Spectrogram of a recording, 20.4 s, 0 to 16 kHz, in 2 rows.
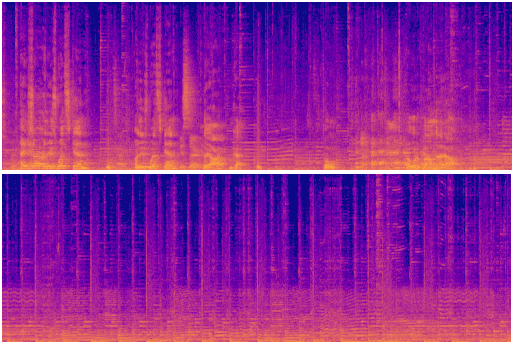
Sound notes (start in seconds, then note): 8.5 crowd laughter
